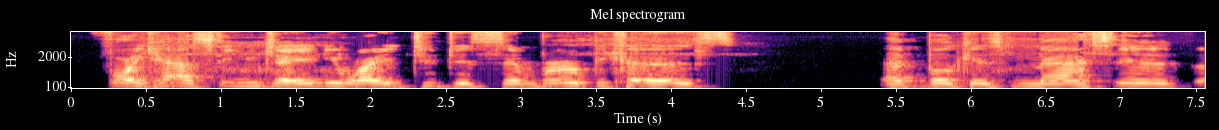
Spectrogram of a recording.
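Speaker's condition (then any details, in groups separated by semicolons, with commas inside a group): Cerebral palsy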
